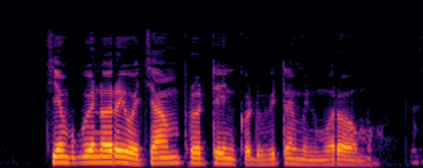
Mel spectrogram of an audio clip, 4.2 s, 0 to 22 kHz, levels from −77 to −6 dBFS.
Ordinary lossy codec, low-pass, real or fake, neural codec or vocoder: none; 10.8 kHz; real; none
